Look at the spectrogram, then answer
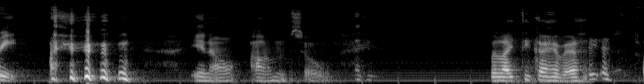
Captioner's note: laughter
